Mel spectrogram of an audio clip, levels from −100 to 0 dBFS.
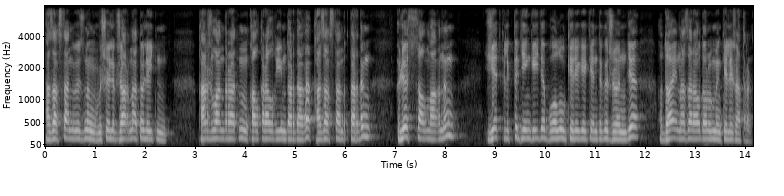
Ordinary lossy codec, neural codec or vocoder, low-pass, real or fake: AAC, 48 kbps; vocoder, 22.05 kHz, 80 mel bands, Vocos; 7.2 kHz; fake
